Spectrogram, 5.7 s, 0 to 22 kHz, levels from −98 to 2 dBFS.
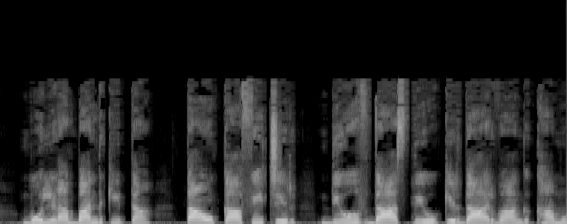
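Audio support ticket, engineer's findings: Vorbis compression, throughout. Speech hissy and grainy, consonant onsets smeared, upper treble rolled off. Likely a low-quality Vorbis encode, consistent with roughly 34 kbps: coarse residue quantisation turns high-frequency detail into noise-like energy over the spectral floor. Damage plainly audible.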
